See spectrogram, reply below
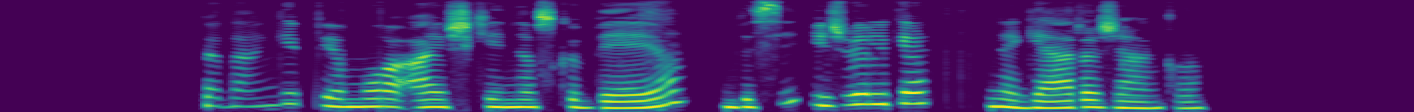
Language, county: Lithuanian, Vilnius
